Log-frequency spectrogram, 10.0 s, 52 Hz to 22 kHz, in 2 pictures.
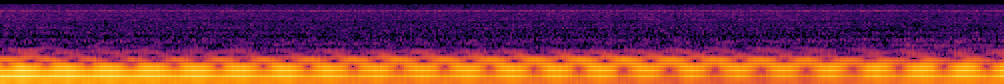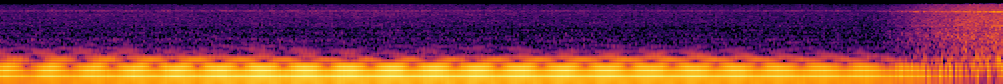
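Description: Twin turboprop engines and propellers of a de Havilland DHC-6-300 Twin Otter (Pratt & Whitney PT6A) heard inside the cabin during the climb just after lift-off: a loud, steady propeller drone with a strong low hum. Near the end the drone's pitch shifts and a rushing noise comes up.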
